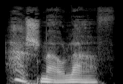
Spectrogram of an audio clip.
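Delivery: a tender mare cooing. A narrator's reading. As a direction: hush him like a crying child. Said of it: "Velvet cooed".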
